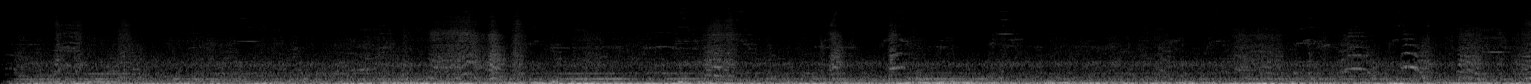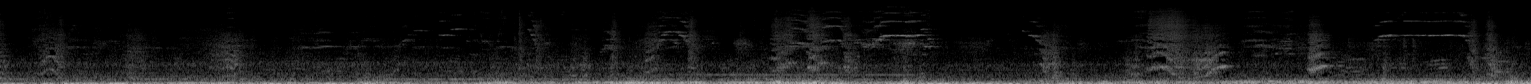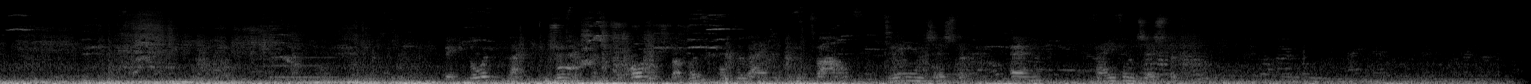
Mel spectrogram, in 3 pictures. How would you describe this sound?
Squeaky Tram interior in Amsterdam
city, squeaky, field-recording, traffic, ambience, noise, trams, street, Netherlands, Amsterdam, tram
